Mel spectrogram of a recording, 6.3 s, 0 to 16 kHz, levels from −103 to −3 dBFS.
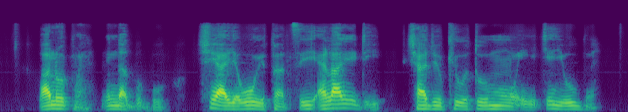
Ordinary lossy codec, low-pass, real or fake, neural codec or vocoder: none; 7.2 kHz; fake; codec, 16 kHz, 1 kbps, X-Codec, HuBERT features, trained on LibriSpeech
